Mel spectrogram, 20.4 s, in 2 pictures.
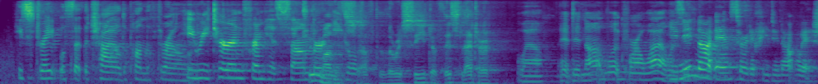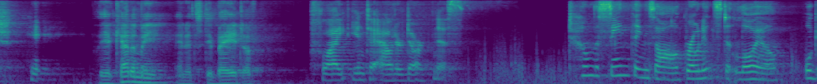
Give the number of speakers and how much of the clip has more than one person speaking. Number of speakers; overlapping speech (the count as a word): five, about 8%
